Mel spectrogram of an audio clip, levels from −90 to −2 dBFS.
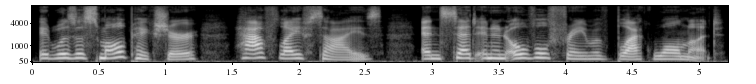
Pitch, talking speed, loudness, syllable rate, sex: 215 Hz, 185 wpm, -20 LUFS, 4.9 syllables/s, female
